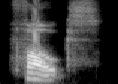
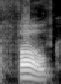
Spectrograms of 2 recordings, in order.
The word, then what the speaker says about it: Volk: Um well folk came from bulk with a V. And we just took that V, then we put a F in there, made folk, folk, folk. It rhymes. It sounds the same.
